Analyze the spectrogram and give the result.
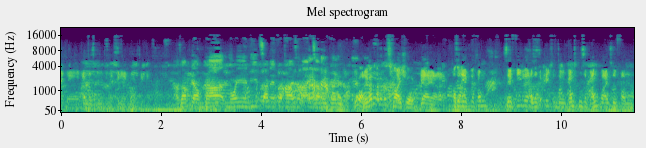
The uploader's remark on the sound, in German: Soundqualität auf Wish bestellt // OMR Recap. Leider ist der Ton nicht so gut geworden, da die Hintergrundgeräusche zu laut waren.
